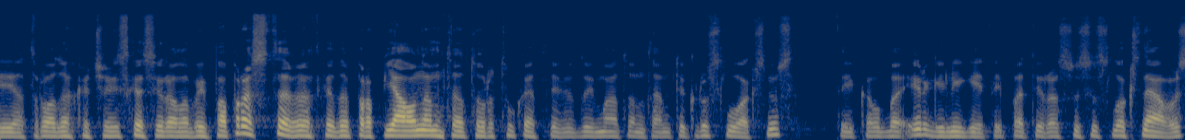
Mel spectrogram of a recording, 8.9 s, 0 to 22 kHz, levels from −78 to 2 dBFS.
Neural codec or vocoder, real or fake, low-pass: vocoder, 48 kHz, 128 mel bands, Vocos; fake; 14.4 kHz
